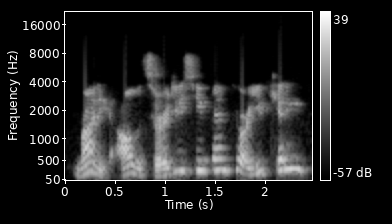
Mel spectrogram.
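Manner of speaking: retold disbelief, pitch climbing high to the end; incredulous protest. Telling friend he has been through all the surgeries, incredulous.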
